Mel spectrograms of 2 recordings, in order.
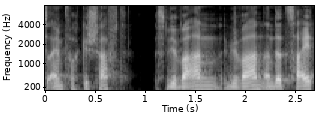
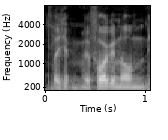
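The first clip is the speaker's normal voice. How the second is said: usual speaking voice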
